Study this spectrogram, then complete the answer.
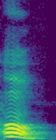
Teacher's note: उ से थोड़ा सा ज्यादा मुंह ओ में खुलता है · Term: अर्ध संवृत स्वर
